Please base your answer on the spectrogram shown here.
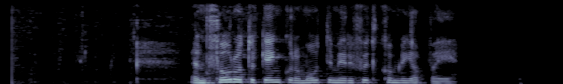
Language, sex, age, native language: Icelandic, female, 50-59, Icelandic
